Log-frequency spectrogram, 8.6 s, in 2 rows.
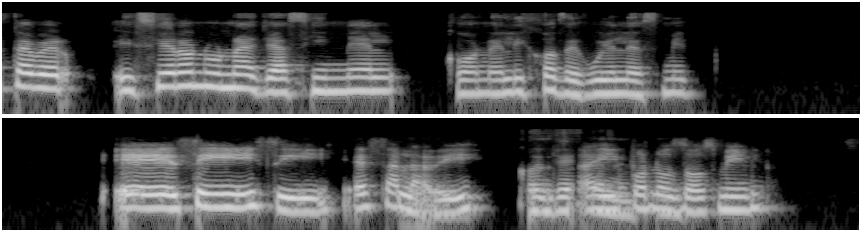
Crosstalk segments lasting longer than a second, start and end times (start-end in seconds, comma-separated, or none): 6.2-7.7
